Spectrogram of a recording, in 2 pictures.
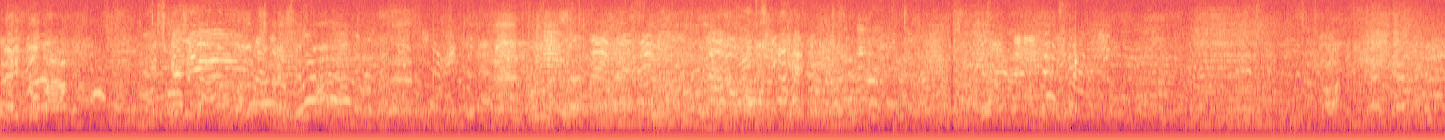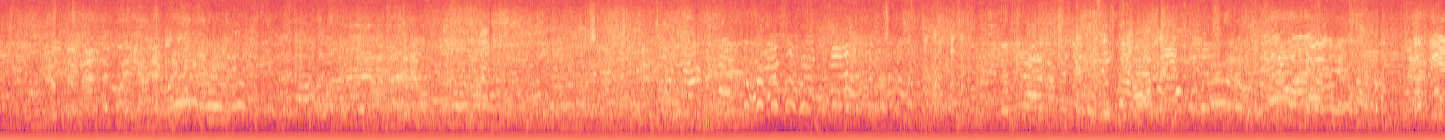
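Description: A crowd of young people chatters outdoors.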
